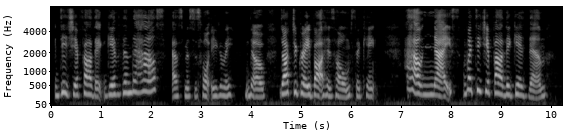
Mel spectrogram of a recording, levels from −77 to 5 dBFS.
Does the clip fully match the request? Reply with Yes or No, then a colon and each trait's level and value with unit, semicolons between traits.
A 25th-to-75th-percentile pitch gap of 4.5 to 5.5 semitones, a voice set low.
No: average, 5.2 semitones; high, 240 Hz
